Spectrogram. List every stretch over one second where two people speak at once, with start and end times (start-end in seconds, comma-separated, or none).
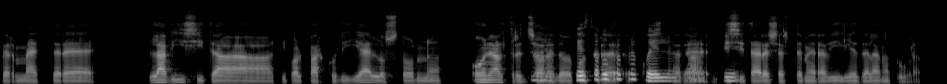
5.3-7.4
